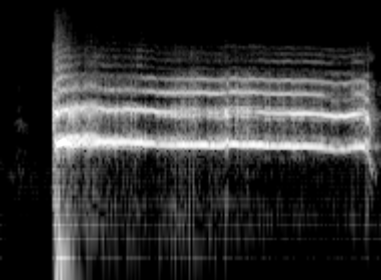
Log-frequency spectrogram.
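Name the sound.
man screaming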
